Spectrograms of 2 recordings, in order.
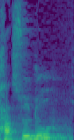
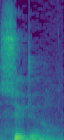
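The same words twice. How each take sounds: First: The initial P is pronounced. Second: The initial P is silent. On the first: The speaker calls it wrong. "This is not pseudo" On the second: The speaker calls it right. "it is pseudo"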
